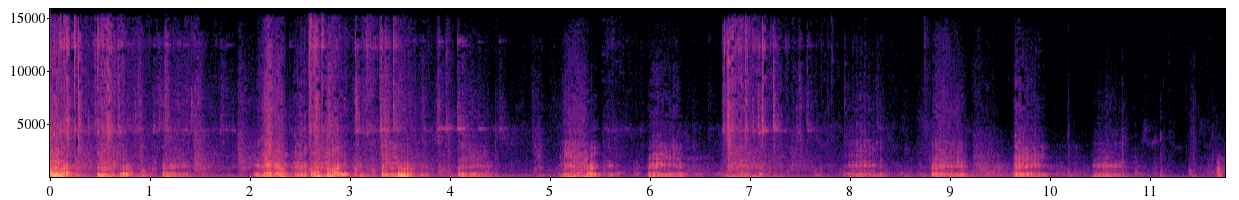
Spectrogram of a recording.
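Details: Lion roar beginning with loud, rasping full-throated calls, then trailing into a sequence of shorter deep grunts that gradually fade and space out.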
